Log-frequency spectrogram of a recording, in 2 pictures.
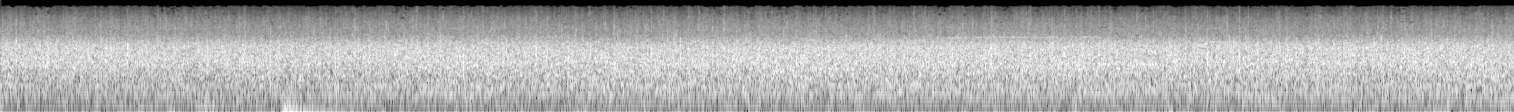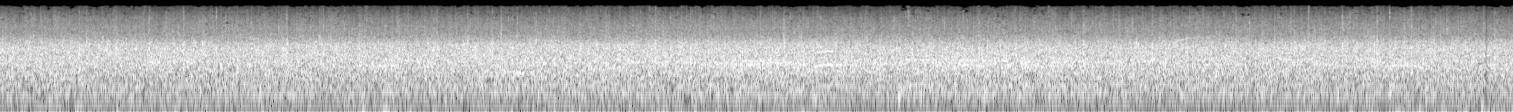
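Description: Audience applauding, a steady unbroken wash of many hands clapping.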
